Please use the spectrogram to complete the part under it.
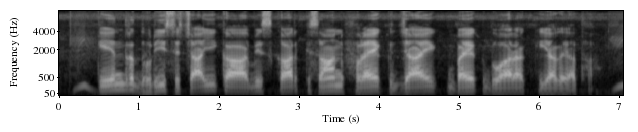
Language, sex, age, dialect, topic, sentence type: Hindi, male, 31-35, Awadhi Bundeli, agriculture, statement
